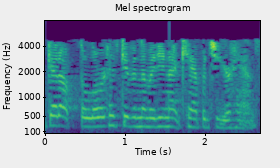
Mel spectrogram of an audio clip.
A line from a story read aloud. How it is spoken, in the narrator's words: called out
